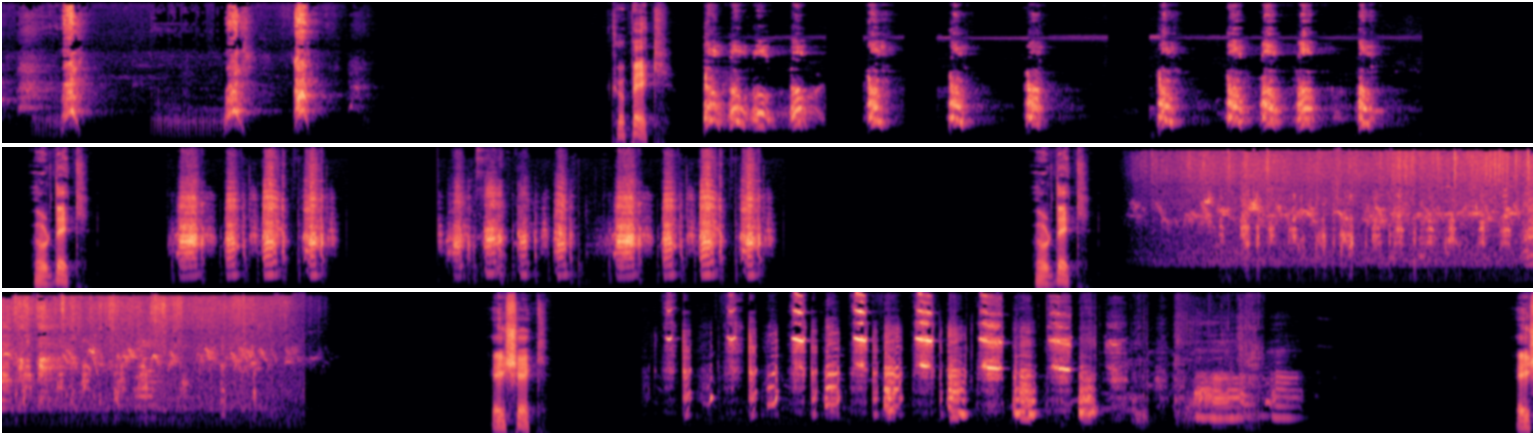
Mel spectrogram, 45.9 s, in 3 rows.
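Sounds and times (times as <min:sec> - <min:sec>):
dog barking: 0:00.0 - 0:01.0, 0:02.2 - 0:03.8, 0:07.0 - 0:10.7, 0:11.5 - 0:14.0, 0:38.2 - 0:42.0
ducklings peeping: 0:26.6 - 0:33.8.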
